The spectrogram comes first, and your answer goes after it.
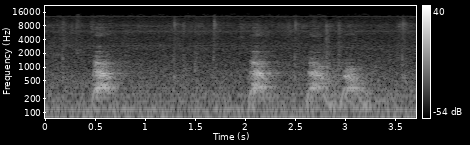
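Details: A neighbour's dog barking, recorded 27 October 2011: four short, harsh barks, one alone near the start, then a single bark and a quick close pair about a second apart, over a steady low background hiss.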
